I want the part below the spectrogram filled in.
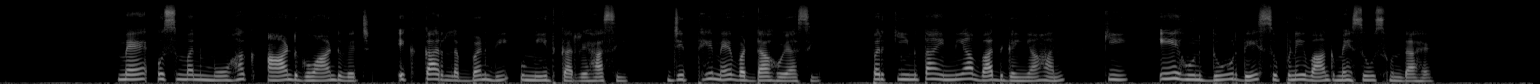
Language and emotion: Punjabi, sad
